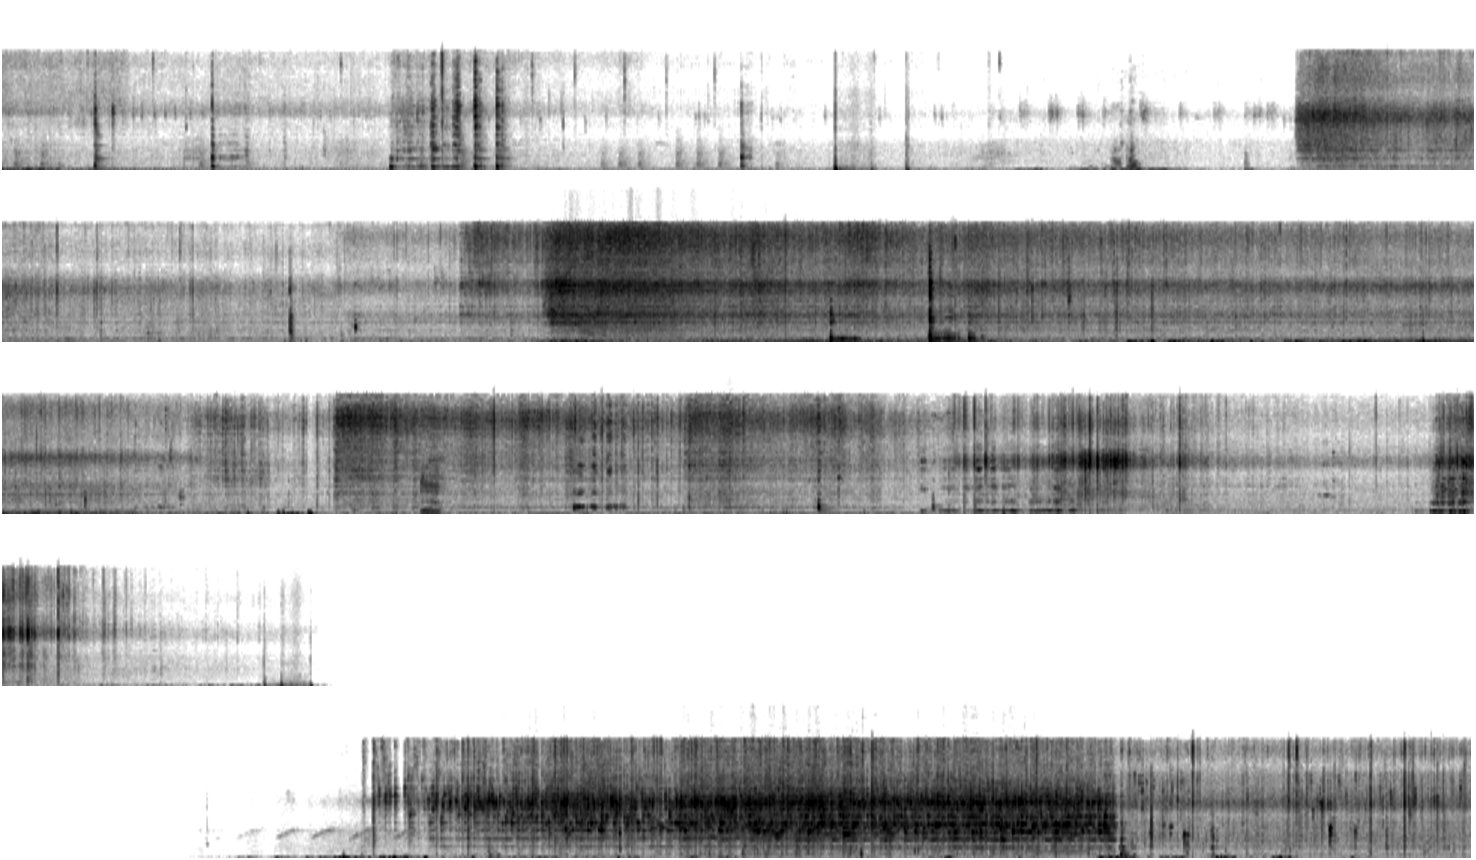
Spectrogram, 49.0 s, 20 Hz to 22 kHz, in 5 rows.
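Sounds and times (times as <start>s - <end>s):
batter sizzling in hot oil: 0.0s - 3.8s, 8.6s - 30.4s, 41.7s - 49.0s.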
